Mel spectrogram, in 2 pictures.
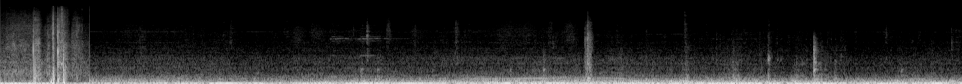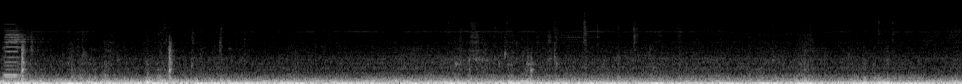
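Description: Car being driven, heard from inside the cabin: a steady low rumble of engine and road noise, with a few clicks and knocks. Two short horn toots come from traffic, about five seconds in and near ten seconds.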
